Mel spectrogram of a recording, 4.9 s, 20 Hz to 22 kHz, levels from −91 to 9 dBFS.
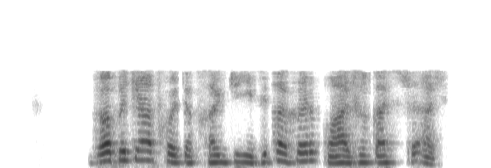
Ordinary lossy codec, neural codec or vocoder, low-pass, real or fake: AAC, 16 kbps; codec, 44.1 kHz, 2.6 kbps, DAC; 7.2 kHz; fake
